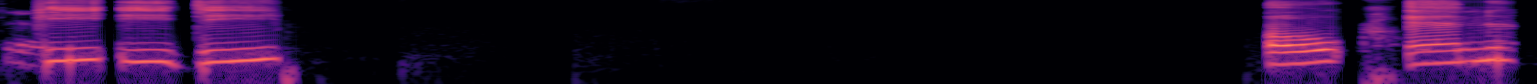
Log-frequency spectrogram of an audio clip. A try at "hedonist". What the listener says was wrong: Huh, not puh. Huh. Hedontist. You can pronounce it that way too if you like. You can pronounce it that way if you like. I said hedonist.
